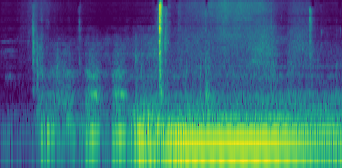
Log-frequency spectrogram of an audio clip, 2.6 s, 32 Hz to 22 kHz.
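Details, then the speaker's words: 2006 Ford Fiesta Zetec after DIY ignition switch barrel replacement, in neutral: brief crank catches within about a second and settles into a steady, even idle; engine starts normally, fix worked. "it starts so yeah I think we got it guys"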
